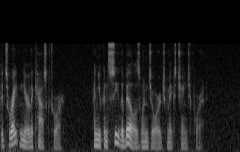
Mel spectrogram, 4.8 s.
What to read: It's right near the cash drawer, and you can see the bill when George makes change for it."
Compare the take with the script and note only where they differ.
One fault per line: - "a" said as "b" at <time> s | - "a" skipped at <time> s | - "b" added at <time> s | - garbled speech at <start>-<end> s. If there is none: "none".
- "cash" said as "cask" at 0.7 s
- "bill" said as "bills" at 2.5 s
